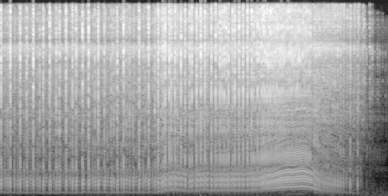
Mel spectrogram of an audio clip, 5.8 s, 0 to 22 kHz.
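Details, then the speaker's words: Saito FA-100T twin-cylinder model engine on its first break-in run, rich setting, about half a tank: rapid even high-pitched buzz swelling smoothly with revs, then winding down cleanly; running perfectly. "I'm going to stop the run there just because it's running perfectly."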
